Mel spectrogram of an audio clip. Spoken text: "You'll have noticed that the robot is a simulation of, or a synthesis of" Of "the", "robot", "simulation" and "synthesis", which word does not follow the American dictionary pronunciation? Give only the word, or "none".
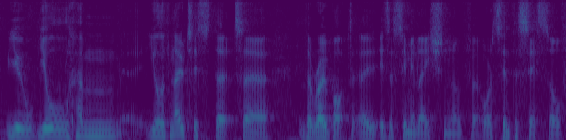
none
